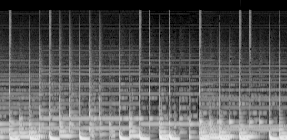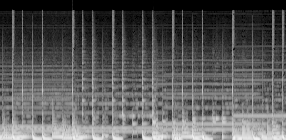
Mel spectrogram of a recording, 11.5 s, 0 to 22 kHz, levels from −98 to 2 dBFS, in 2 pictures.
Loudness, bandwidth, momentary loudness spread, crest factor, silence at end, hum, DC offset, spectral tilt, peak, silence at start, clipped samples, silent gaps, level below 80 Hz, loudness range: -14 LUFS; 16 kHz; 6 LU; 12 dB; 0 s; none; under 0.1%; -7.5 dB/octave; 0 dBFS; 0 s; under 0.1%; none; -14 dBFS; 2 LU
